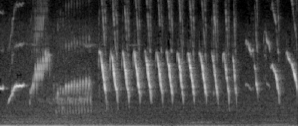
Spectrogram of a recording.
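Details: Belgian canary singing: a rising whistle and a buzzy trill open, then a fast series of bright downslurred notes repeated about three times a second.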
